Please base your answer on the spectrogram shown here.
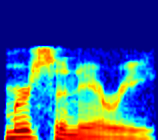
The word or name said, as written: mercenary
